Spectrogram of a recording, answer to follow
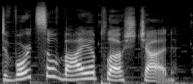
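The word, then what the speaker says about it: Дворцовая площадь: Starting at number 5, we have the iconic Palace Square, or as the locals say, Dvortsovaya Ploshchad.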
